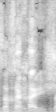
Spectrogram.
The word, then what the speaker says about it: Захарищев: На радио Фонтанка FM группа Оберманекен, а именно Анджей Захарищев, фон Брауш. А почему такое имя? – Ну, во-первых, тут немножко ударение исправить, тогда будет понятнее. – Захарищев. Захарищев, да. Простите, пожалуйста.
